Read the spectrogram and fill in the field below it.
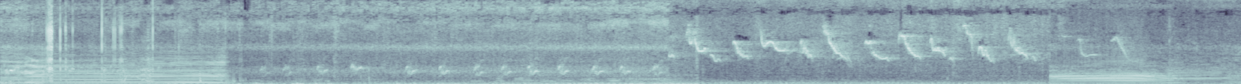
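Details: Tame cows, part of a herd of dozens being driven by a herder from the forest to the pen: a long, low, droning moo opens, with small birds chirping rapidly in between, and a second shorter moo near the end.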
